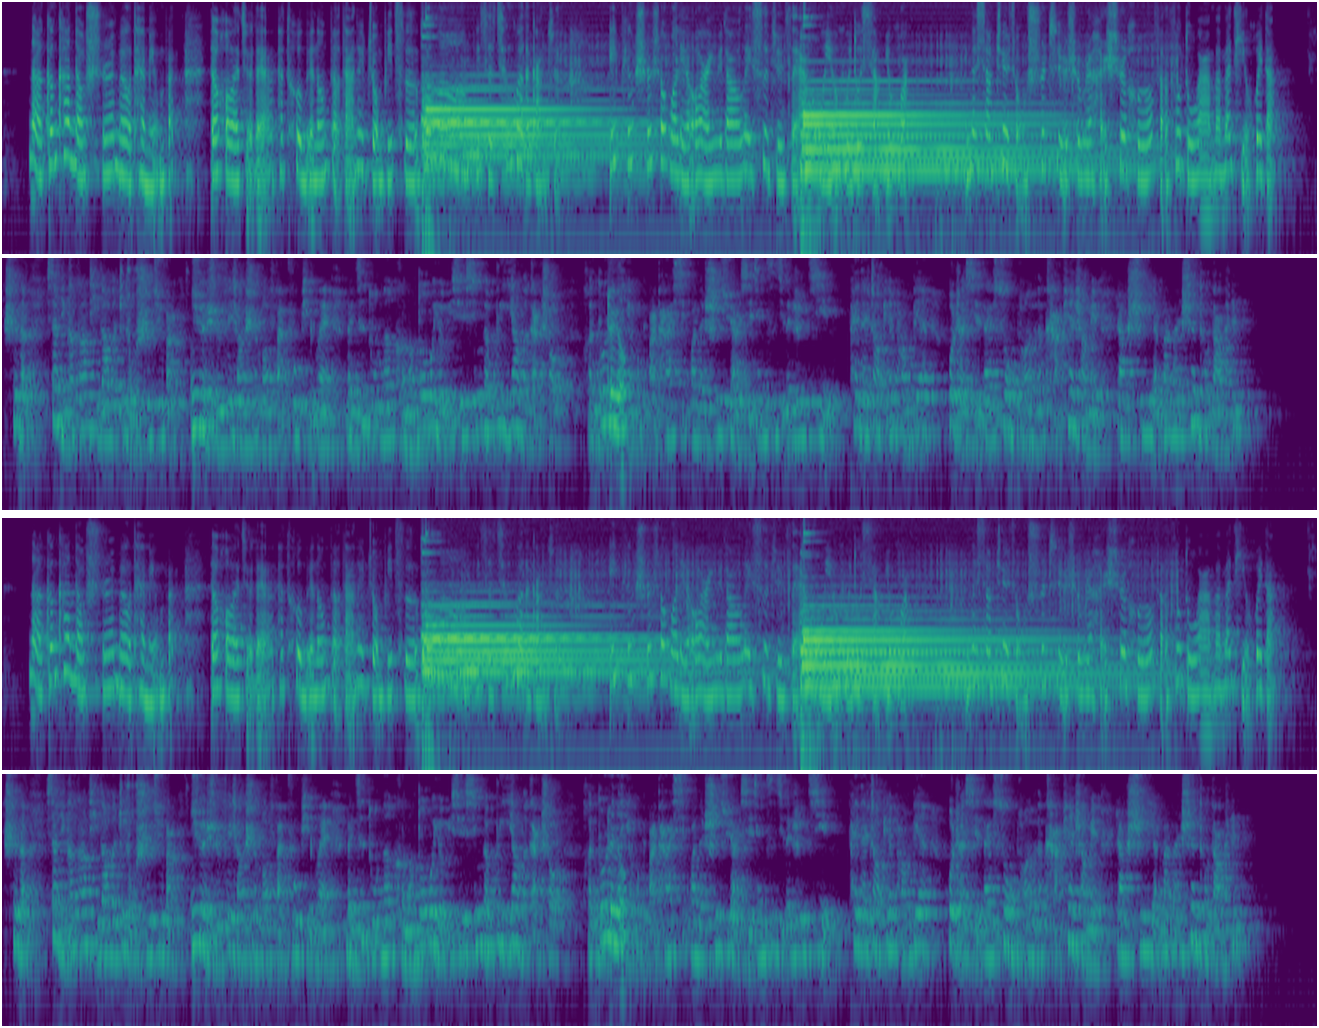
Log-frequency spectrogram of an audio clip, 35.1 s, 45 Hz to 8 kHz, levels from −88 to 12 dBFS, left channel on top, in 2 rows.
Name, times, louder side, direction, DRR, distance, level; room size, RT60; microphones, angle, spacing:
voice 1, 0.4-7.8 8.1-12.1 12.8-17.0 20.1-20.4 25.6-25.9, left 4 dB, 40° left, 16 dB, 0.5 m, -29 dB
sound 1, 5.6-10.0 10.6-15.6, equal, ahead, 1.0 m, -22 dB
voice 2, 17.6-24.9 25.3-28.6 28.8-34.0, right 1 dB, 65° right, 0 dB, 6.8 m, -39 dB
12.5 x 12.0 x 7.9 m, 0.74 s
head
